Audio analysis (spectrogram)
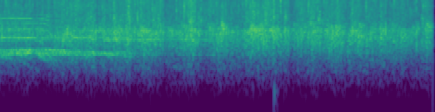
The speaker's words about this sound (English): Round of applause for Susan Wokoma.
